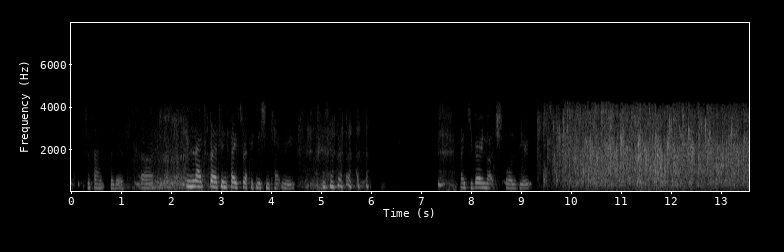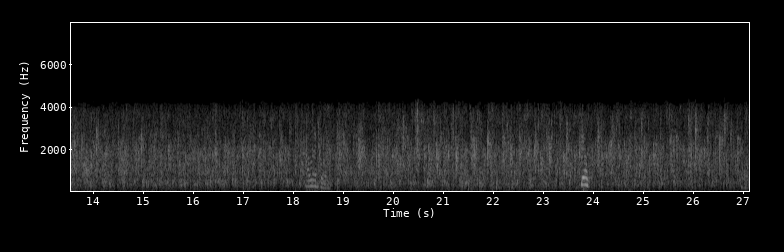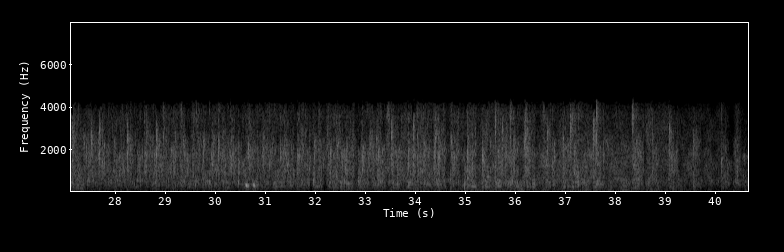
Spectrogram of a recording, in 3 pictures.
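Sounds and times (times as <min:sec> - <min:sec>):
speech: 0:00.3 - 0:06.0, 0:07.3 - 0:09.7, 0:18.3 - 0:18.8, 0:23.8 - 0:24.1
laughter: 0:01.4 - 0:02.5, 0:04.7 - 0:06.0, 0:30.4 - 0:31.3
audience applause: 0:09.3 - 0:40.6.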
